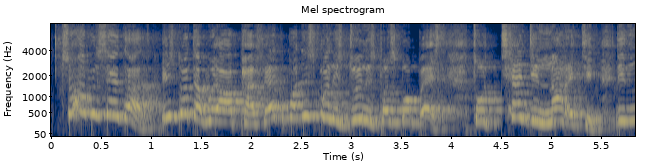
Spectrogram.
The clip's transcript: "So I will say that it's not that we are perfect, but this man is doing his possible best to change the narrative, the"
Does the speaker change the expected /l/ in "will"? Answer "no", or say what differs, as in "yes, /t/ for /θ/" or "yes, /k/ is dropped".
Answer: yes, /n/ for /l/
